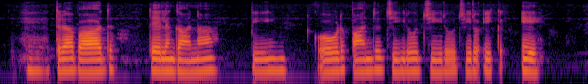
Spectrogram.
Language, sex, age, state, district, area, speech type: Dogri, male, 18-30, Jammu and Kashmir, Kathua, rural, read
